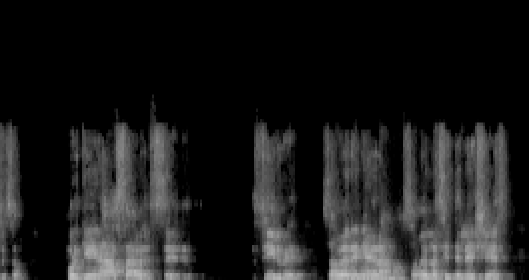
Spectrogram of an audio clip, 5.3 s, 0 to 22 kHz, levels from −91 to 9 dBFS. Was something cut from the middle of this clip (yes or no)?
no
